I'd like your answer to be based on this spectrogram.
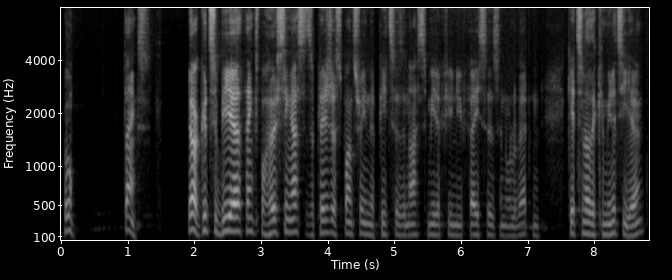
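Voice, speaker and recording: A man's voice: medium pitch, brisk, no room sound. A man in his thirties with a South African accent, giving a casual, self-deprecating talk at a developer meetup, with plenty of ums. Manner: relaxed, chatty, self-deprecating, many ums. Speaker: conference speaker, technical lead. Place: meetup room.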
